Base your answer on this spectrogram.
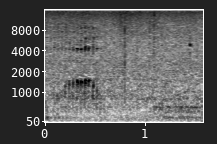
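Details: Buddy, a male pet cat described as a cuddle bug, purring while being cuddled: a low, steady rumbling purr with a faint pulsing rhythm, close to the microphone, with a soft higher hum briefly in the background.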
